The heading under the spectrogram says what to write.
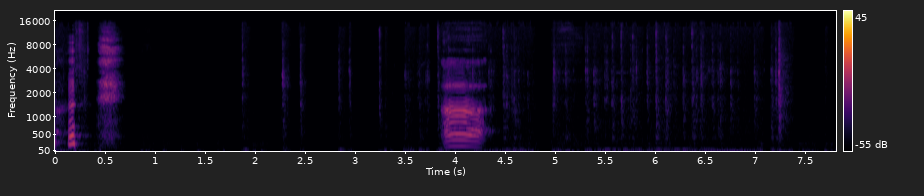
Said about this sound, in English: Hold on. I'm typing and thinking at the same time.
